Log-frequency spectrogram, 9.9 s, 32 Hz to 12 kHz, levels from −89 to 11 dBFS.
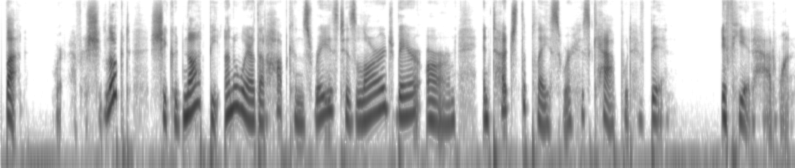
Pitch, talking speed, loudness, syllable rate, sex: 195 Hz, 185 wpm, -22 LUFS, 5.4 syllables/s, female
